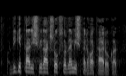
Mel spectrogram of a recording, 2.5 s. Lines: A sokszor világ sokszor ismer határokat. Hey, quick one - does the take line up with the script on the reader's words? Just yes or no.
no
